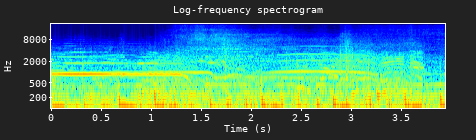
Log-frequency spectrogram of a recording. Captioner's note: crowd cheering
